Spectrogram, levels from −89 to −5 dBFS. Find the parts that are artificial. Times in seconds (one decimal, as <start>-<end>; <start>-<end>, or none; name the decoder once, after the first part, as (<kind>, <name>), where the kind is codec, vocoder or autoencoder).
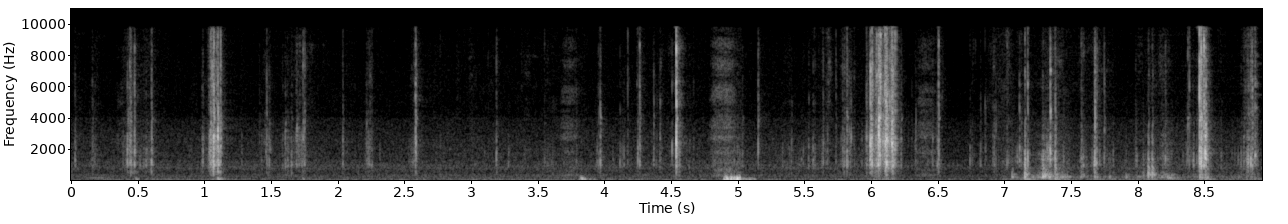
8.1-8.9 (vocoder, BigVGAN v2)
